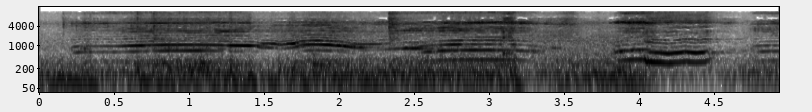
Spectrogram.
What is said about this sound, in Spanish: déjame poner un efecto de un... Nah, ese nuevo bebé llorando.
